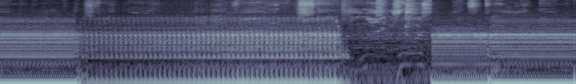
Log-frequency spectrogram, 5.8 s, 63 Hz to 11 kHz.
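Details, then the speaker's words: Cheapest pair of Harmony HA-RD12 12-inch subwoofers in a car, both faulty, possibly dropped: bass notes come through buzzy and rattly with a loose flapping edge on the low hits. The subs are rattling, cause uncertain. "Well, enough of that rattling."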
